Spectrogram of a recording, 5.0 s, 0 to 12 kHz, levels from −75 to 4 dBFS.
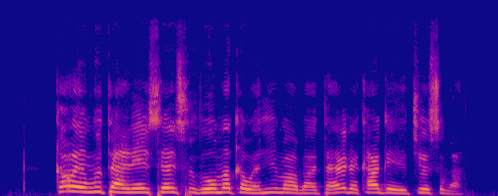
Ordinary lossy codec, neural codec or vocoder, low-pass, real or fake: none; codec, 44.1 kHz, 3.4 kbps, Pupu-Codec; 10.8 kHz; fake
